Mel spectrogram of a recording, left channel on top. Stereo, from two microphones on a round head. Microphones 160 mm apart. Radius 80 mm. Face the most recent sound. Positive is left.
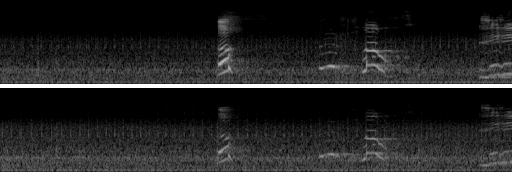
turn(degrees=20)  # may be behind; listen again after turning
